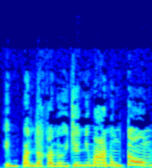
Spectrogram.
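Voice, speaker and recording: Piercingly high, flustered Filipino younger sister. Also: female voice, fairly even intonation, brisk, dry recording, studio quality. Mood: panicky. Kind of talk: radio drama acting.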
